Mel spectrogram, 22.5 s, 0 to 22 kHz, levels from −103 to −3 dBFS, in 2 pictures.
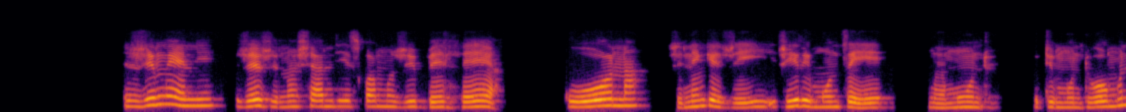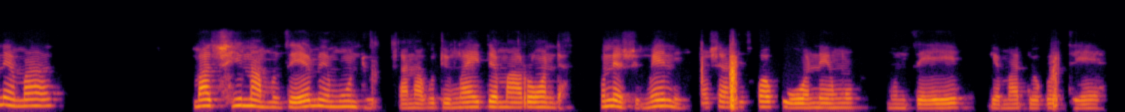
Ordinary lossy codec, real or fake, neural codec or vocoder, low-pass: Opus, 32 kbps; real; none; 7.2 kHz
